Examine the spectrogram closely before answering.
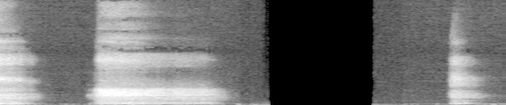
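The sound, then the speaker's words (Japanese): Slow, deep breathing in and out: a soft breath trailing off, a long airy breath of about two seconds, then another short breath. Quiet, with silent pauses between them. “吸って吐いて、”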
